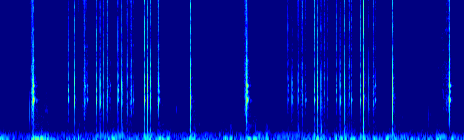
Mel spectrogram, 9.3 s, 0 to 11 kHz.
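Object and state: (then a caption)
Small metal tin. A small round black metal tin of matte hair cream is held close to the mic while fingertips and nails tap and scratch its lid and sides. The result is an irregular series of quiet, dry, sharp taps and clicks with a tinny ring near 870 Hz that dies away almost instantly, with scratchy bursts between them over a faint low background rumble.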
